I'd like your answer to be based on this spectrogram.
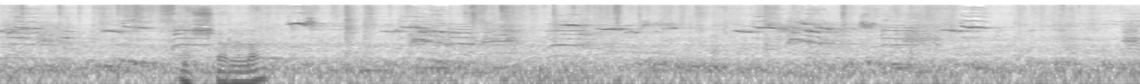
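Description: A male Hammer pigeon coos nearby in low rolling calls amid wing flaps and chirps from other birds, with a brief spoken exclamation and a short loud thump early on.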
